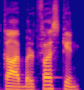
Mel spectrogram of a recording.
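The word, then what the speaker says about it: carbol fuchsin: So in the first step of Ziehl Neelsen staining technique, we apply a stain known as carbelfustin. Some people pronounce it as carbelfuskin.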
